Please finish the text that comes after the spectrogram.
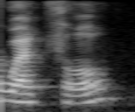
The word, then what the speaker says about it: Wetzel: on the bottom our wetzel like a pretzel rhymes with pretzel thank you so much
